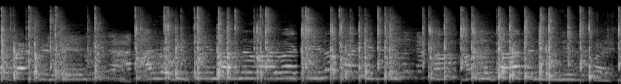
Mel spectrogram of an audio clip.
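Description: Sticks beaten in a fast, steady rhythm on cut bamboo tubes, played as hand percussion, with a male voice singing held notes of a gana song over the beat.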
